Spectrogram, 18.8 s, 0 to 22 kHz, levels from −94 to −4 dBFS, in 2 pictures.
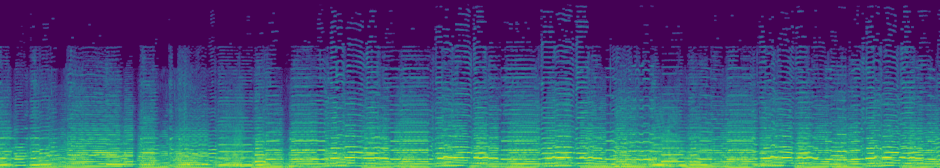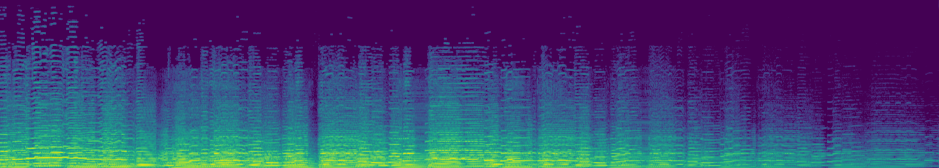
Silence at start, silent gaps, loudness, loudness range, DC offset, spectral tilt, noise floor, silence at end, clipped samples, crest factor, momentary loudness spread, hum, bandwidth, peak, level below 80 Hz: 0 s; none; -13 LUFS; 6 LU; under 0.1%; -5 dB/octave; -41 dBFS; 0.25 s; under 0.1%; 12 dB; 10 LU; none; 16.5 kHz; -2 dBFS; -44 dBFS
